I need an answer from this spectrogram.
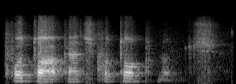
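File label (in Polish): "potakac", Kurpie dialect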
